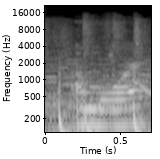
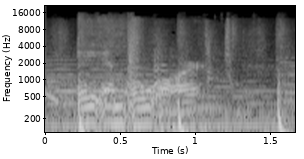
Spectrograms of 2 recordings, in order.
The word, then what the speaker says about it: Amor: So it's Serayah Amor Brunson. Serayah, Serayah, Amor, Amor, Brunson.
